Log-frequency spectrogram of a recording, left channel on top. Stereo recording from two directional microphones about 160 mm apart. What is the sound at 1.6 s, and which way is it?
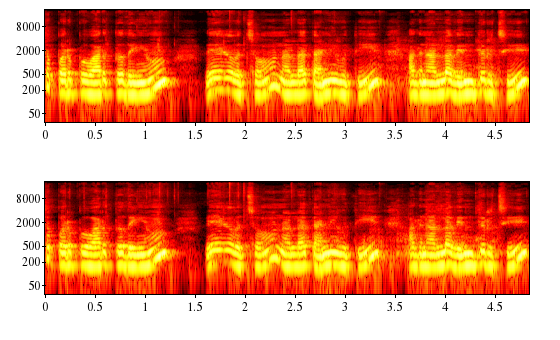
Speech, 20° right (ahead or behind).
